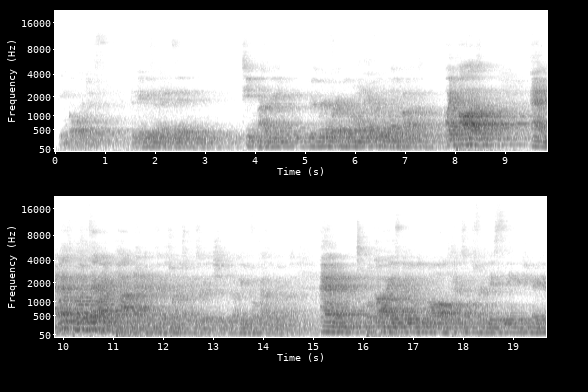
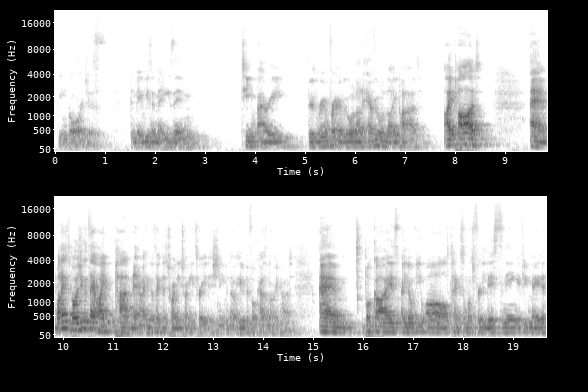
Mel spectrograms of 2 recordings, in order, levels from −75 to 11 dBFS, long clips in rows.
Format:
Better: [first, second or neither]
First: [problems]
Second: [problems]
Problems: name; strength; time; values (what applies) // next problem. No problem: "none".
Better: second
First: room echo; strong; dies away in 2.8 s // off-mic speech; far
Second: room echo; slight; dies away in 0.5 s // off-mic speech; far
